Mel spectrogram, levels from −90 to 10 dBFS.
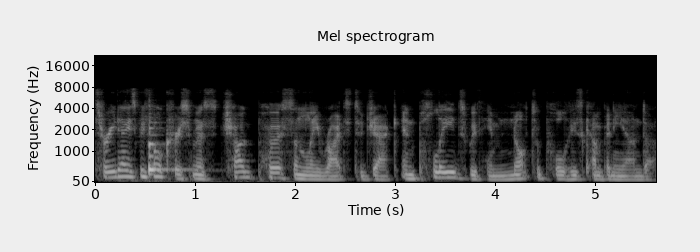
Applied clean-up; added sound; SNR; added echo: none; Bowed string instrument; -1 dB; reverberation time 0.2 s.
